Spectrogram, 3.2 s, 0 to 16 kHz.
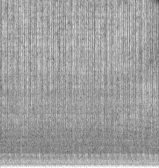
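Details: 1957 Ford Ranchero with a 292 V8 and automatic transmission, heard from the tailpipe: even, steady low rumble of about three firing pulses a second, no misses or knocks. Normal idle.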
